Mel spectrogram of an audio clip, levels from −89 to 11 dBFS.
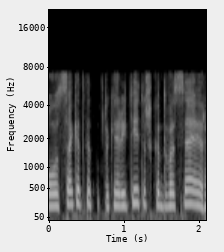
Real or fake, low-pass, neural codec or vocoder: fake; 7.2 kHz; codec, 16 kHz, 4.8 kbps, FACodec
